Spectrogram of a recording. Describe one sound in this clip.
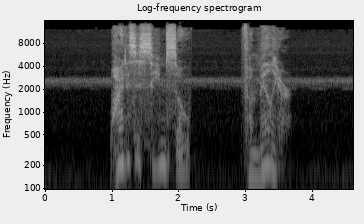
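A young boy speaks softly and wistfully.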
